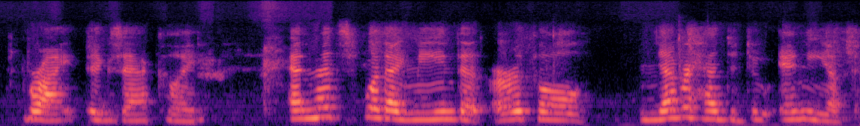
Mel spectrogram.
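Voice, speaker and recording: A woman talks at a fairly slow pace with a fairly high pitch and a dark, mellow tone. Her voice is somewhat breathy, with big swings in loudness. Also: ordinary pitch variation. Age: 60s. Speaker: fantasy reader. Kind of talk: casual chat.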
